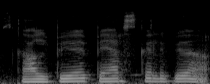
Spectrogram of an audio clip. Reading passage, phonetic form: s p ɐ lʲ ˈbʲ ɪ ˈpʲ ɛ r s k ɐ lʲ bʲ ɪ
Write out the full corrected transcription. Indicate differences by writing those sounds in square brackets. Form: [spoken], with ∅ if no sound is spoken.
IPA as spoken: s [k] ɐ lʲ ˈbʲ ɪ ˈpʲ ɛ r s k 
